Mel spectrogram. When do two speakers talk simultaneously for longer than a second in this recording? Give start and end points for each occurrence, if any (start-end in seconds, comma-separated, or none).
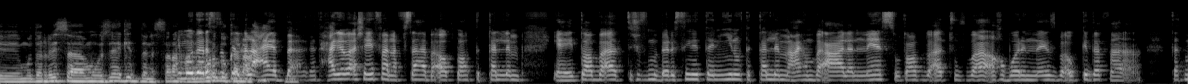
1.7-3.0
